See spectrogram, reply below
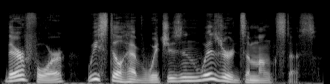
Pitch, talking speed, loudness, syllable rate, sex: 135 Hz, 165 wpm, -18 LUFS, 5.1 syllables/s, male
